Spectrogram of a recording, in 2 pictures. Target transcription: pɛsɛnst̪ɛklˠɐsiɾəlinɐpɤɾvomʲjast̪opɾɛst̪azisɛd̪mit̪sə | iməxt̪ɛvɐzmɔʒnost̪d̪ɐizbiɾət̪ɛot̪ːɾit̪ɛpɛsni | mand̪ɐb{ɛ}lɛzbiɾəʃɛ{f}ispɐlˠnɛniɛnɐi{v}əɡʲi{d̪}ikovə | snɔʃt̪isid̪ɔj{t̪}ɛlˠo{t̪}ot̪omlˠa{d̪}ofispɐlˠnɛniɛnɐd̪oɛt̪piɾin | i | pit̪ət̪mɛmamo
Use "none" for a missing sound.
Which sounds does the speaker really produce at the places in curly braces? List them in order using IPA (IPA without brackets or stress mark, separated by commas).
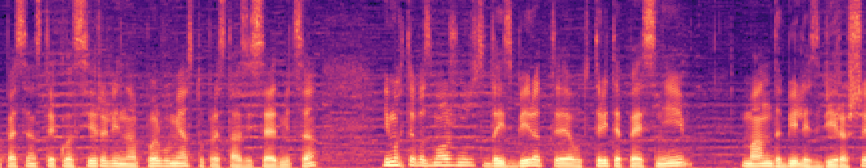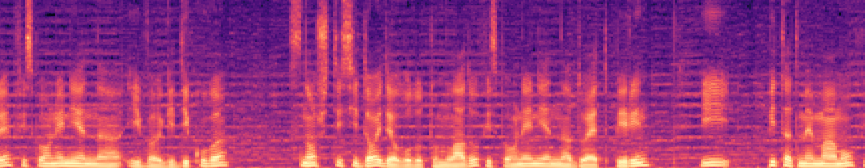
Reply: i, f, v, d̪, d̪, d̪, d̪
